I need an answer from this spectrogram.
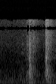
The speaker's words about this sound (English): I heard the door of the basement flat open, and then a tall, lanky character came out.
